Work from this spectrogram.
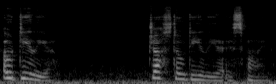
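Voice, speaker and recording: A woman's voice: mid-range voice, animated, measured pace, slight background noise, lightly acted. A woman playing a guarded, exasperated young princess in an audio drama, with a blunt, dry, doubtful way of talking. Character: skeptical, exasperated young princess fleeing arranged marriage, guarded. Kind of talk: scripted audio drama acting.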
